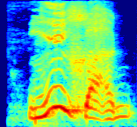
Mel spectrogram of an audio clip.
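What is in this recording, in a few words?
"umbrella", Mandarin; yu3san3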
